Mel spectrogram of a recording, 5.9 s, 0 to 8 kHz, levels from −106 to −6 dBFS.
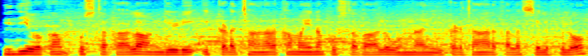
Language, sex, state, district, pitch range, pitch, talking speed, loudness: Telugu, male, Andhra Pradesh, Sri Satya Sai, 110-125 Hz, 115 Hz, 155 wpm, -17 LUFS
